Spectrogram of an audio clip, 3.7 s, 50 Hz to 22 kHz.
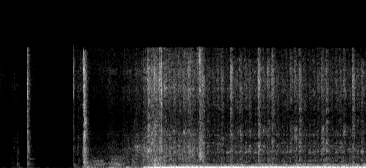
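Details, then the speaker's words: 1950 DeSoto S14 flathead six, crossed plug wires corrected, fed from a gas can via hose to the carburetor: short starter whirr, fires within a second and settles into a smooth, even, deep idle; healthy start. "start right up all right so I think I'm gonna end this here with the DeSoto uh it runs awful smooth starts up pretty easy even with just uh a gas can on the fender and a hose run to the carburetor"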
